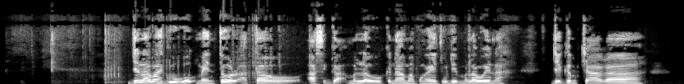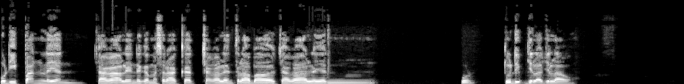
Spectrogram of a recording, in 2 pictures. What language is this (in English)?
Central Melanau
